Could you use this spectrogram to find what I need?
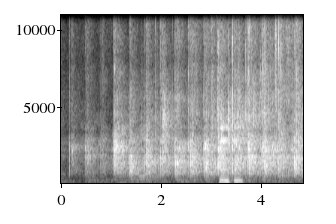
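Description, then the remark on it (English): An audience breaks into clapping, starting light and quickly swelling into steady, dense applause that holds to the end, with a brief voice calling out over it partway through. “I know some of you are like, what are they clapping for?”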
